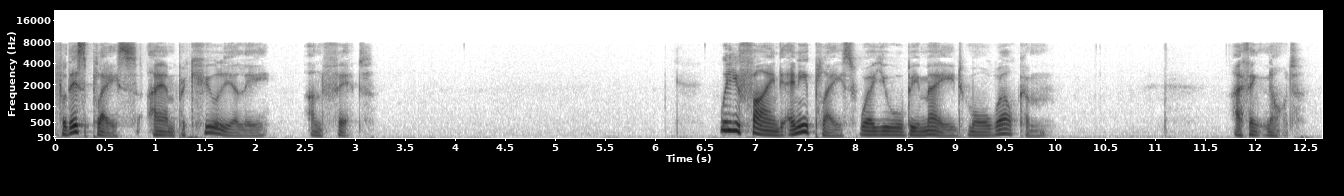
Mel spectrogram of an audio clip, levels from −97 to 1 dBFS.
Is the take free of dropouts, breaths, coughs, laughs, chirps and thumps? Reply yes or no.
yes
